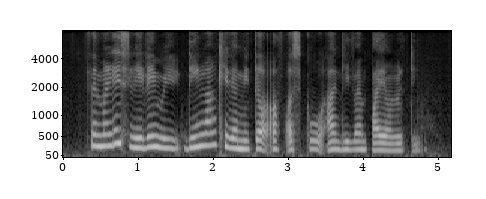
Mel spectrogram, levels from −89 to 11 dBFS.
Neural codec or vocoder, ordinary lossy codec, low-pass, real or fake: codec, 16 kHz, 1 kbps, FreqCodec, larger model; none; none; fake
